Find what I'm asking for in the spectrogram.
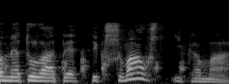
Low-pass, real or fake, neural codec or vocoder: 7.2 kHz; real; none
